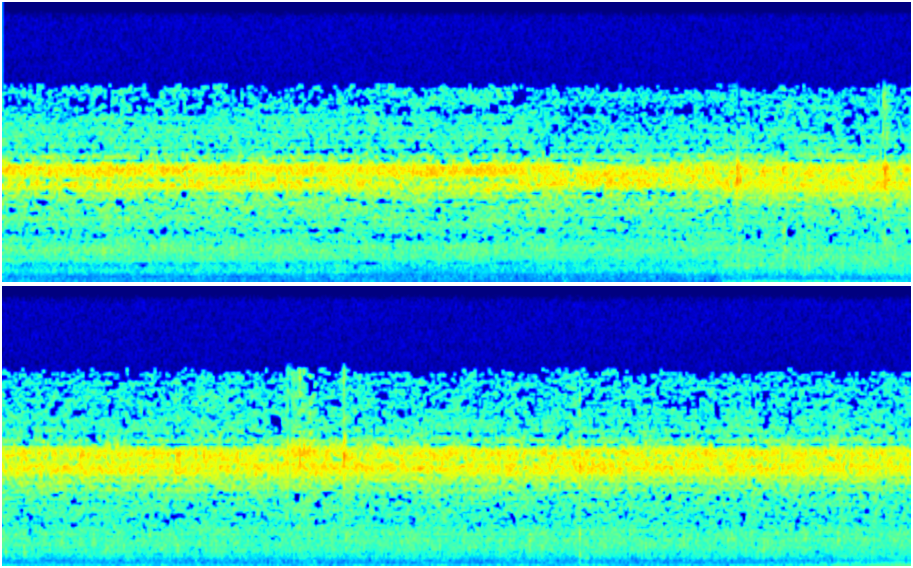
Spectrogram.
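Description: Steady rushing of water from small waterfalls pouring into the river, with a steady high hiss. About seven seconds in, a low steady hum joins, and a few faint ticks sound.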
